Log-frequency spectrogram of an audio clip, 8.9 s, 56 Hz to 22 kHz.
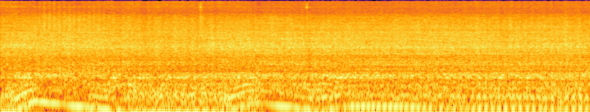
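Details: Nissan S14 SR20DET, freshly rebuilt with OEM parts, filmed completely cold; it starts perfectly but running pig rich with black smoke. The turbo four idles lumpy and uneven with repeated stumbles, revs fine but shakes at any steady rpm: misfire with rough idle, cause unknown.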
